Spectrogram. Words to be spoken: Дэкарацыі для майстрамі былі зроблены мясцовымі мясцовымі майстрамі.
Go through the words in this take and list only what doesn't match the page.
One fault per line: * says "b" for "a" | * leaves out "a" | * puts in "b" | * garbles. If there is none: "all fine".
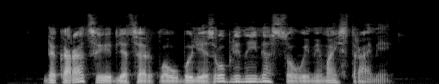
* says "цэркваў" for "майстрамі"
* leaves out "мясцовымі"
